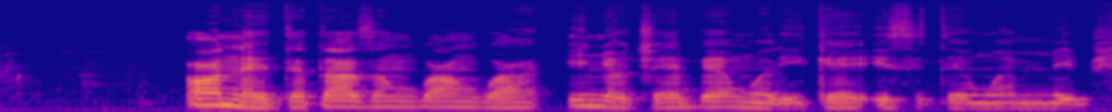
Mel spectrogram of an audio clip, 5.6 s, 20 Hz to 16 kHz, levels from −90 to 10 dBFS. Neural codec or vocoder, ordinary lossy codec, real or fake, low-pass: none; none; real; 14.4 kHz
